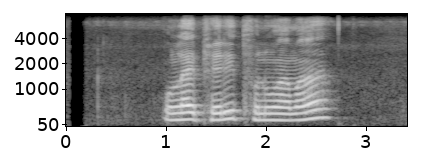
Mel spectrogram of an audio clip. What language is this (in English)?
Nepali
